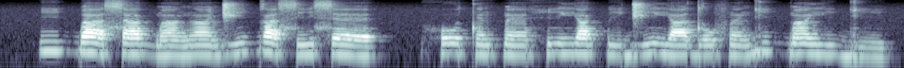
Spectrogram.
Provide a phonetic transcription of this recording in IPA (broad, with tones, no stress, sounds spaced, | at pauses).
i˦ ɡ͡b a˦˨ s a˧ ɡ͡b ã˨ ɡ ã˨ d͡ʒ i˨˦ ɡ a˦˨ s i˨˦ s ɛ˦˨ | h o˧ t ɛ̃˨ k͡p ɛ̃˨ h i˧ j a˧ k͡p i˨ d͡ʒ i˨˦ j a˧ d o˧ f ɛ̃˧ ɡ i˦ ɡ͡b ã˦ j i˧ ɡ i˨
